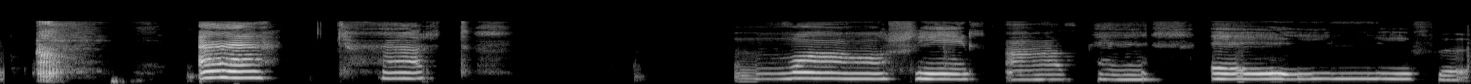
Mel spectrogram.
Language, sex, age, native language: Icelandic, female, 6, Icelandic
